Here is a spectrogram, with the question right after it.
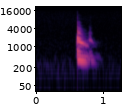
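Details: A Green Frog gives a single abrupt, twangy gunk note that drops slightly in pitch at night over misty water on a humid but cool night in the 50s °F, with bullfrogs and other green frogs calling in the background.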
